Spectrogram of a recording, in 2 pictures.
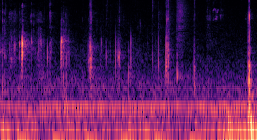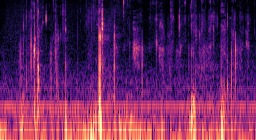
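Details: Two cats, Kitkat and Leo, eat tuna fish wet cat food indoors: soft irregular wet chewing and biting clicks over a low steady hum, with occasional sharper crunches.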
